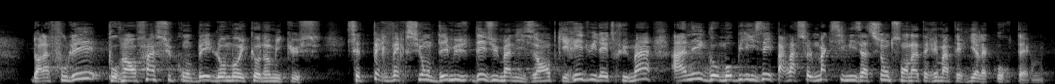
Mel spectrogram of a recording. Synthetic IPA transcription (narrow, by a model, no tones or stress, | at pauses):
d̪ɑ̃lafulepuʁɛɑ̃fɛ̃sykɔ̃belɔmoekɔnɔmikʲysːɛt̪̚pɛʁvɛʁsjɔ̃d̪ezymanizɑ̃t̪kʲiʁed̪ɥilɛt̪χymɛ̃a̰ɛ̃neɡomɔbilizepaʁlasœlmaksimizasjɔ̃d̪əsɔ̃nɛ̃t̪eʁɛmat̪eʁjɛlakuːʁt̪ɛ̰ʁm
